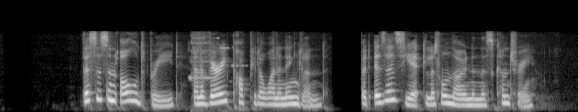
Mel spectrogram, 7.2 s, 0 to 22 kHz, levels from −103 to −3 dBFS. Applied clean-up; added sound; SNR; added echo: none; Screech; 17 dB; none.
